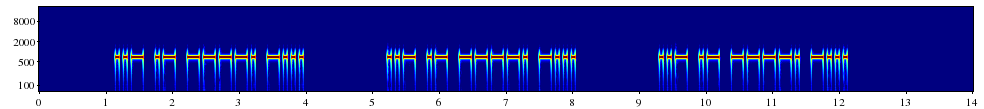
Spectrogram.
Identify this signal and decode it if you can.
Morse code, heard as a keyed tone, about 21 wpm, 700 Hz. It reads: UA9B UA9B UA9B
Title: DXCC-100 Call Signs - 4 Characters - Repeated 3x - 20wpm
